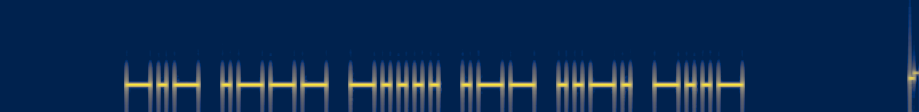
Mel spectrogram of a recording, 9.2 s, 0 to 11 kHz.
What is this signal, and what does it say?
Morse code, heard as a keyed tone, about 15 wpm, 700 Hz. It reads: KJ6WFX
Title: USA Call Signs Repeated 3x 15wpm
